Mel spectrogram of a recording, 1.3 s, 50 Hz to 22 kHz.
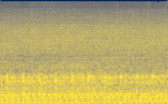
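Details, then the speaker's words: Porsche 996 at first start after an engine-out service with new lifters and IMS solution; oil up to pressure, even steady idle, loud exhaust from a muffler-bypass pipe, no misses or knocks. Some lifter ticking was expected. "oil is up to pressure which is nice sounds good remember this engine does have that Gunn hack exhaust system so that's why this exhaust is so loud"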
